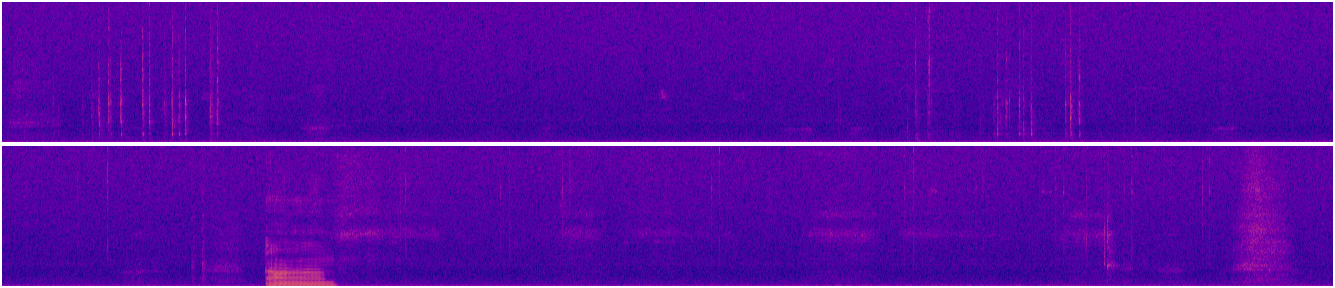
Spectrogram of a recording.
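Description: A man speaks briefly and casually into a close microphone, now and then.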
